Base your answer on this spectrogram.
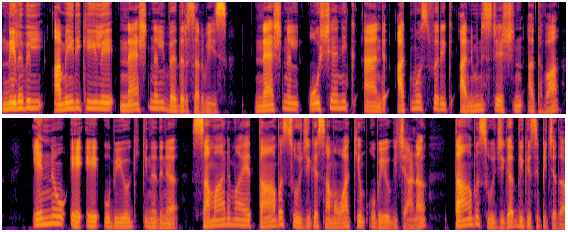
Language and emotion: Malayalam, neutral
